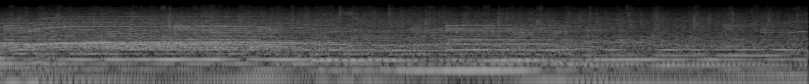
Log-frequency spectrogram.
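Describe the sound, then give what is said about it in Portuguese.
An audience applauds for Porto do Sol in a dense, steady roar of clapping that holds for several seconds, with scattered cheers and sustained musical tones running underneath, then eases slightly toward the end. “Então eu queria que vocês todos dessem uma salva de palmas para Porto do Sol.”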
